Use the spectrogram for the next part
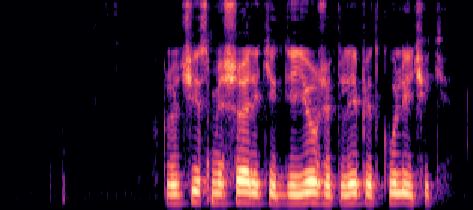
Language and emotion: Russian, neutral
